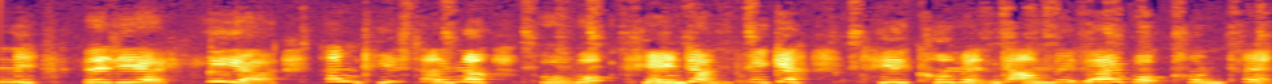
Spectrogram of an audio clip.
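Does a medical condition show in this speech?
Yes: cerebral palsy; not quadriplegic.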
